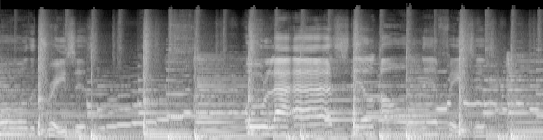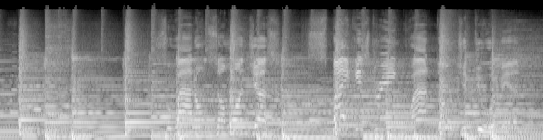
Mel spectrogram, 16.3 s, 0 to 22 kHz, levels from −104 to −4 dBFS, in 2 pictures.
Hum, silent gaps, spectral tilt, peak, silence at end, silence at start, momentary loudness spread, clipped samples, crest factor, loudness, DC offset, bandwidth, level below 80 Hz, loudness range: none; none; -5 dB/octave; 0 dBFS; 0 s; 0 s; 7 LU; under 0.1%; 16 dB; -16 LUFS; under 0.1%; 16.5 kHz; -24 dBFS; 3 LU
